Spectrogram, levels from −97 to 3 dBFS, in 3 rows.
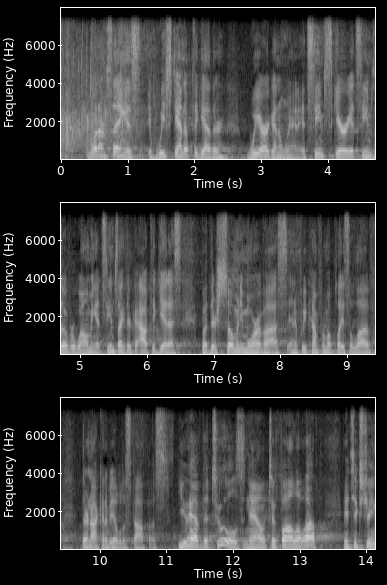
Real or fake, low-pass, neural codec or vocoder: fake; 7.2 kHz; vocoder, 44.1 kHz, 128 mel bands every 512 samples, BigVGAN v2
